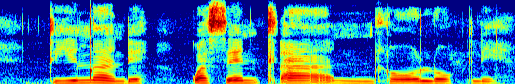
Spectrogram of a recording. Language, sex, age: Xhosa, female, 26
